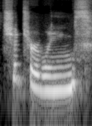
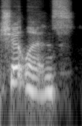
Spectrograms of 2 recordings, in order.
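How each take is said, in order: First: The word is said in three full syllables. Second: The word is shortened to two syllables. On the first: This is how the word is spelled. "he actually spelled it out right" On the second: This is how people actually say it. "You say chitlins"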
